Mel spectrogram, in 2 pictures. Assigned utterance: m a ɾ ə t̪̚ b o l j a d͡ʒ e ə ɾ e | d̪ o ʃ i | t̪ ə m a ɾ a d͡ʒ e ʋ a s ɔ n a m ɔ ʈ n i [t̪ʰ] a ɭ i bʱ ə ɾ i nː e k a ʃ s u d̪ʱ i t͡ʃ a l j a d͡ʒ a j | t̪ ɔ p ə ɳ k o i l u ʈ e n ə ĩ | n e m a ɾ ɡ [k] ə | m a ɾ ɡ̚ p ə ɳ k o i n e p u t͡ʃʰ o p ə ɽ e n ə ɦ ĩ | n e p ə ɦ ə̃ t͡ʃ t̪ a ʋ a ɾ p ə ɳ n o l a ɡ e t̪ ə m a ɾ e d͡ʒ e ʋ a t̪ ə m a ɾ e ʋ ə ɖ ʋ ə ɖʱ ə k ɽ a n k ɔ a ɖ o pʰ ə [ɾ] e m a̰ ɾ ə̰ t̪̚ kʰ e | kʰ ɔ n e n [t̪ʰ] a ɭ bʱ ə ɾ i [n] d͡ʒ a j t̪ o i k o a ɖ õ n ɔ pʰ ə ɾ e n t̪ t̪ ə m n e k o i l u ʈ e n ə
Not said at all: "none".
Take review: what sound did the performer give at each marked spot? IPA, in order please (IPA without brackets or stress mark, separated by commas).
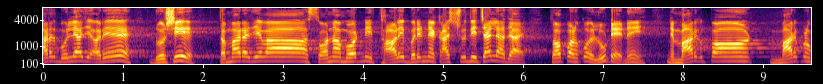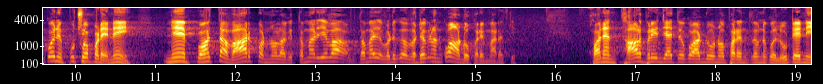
t̪ʰ, p, ɾ, t̪ʰ, n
